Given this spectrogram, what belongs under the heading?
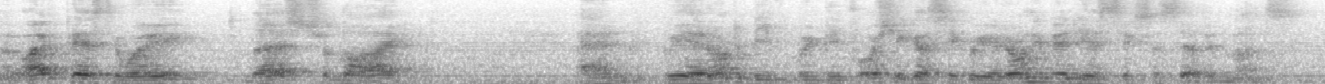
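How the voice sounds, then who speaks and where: The voice has an American accent, with noticeable background noise and audible room echo. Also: man. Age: 80s+. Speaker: senior center member. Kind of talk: testimonial interview.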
